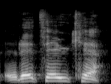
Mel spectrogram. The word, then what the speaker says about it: RTÜK: RTÜK. Öyle okunuyor değil mi? – Evet.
